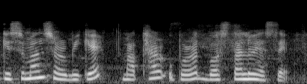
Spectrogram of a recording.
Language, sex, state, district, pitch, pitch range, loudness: Assamese, female, Assam, Sonitpur, 245 Hz, 225-265 Hz, -15 LUFS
